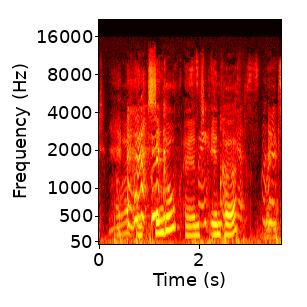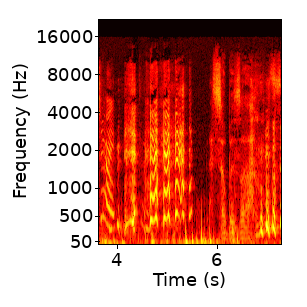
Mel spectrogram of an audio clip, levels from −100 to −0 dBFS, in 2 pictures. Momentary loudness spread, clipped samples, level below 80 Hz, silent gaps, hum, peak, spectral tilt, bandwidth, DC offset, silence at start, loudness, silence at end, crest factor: 14 LU; under 0.1%; -40 dBFS; none; none; -10 dBFS; -3.5 dB/octave; 16 kHz; under 0.1%; 0 s; -27 LUFS; 0 s; 18 dB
